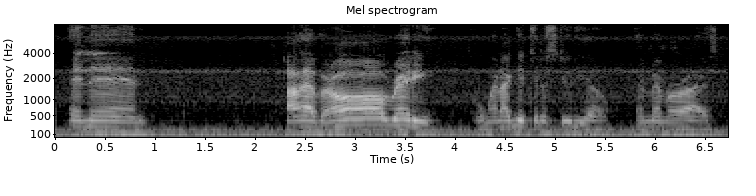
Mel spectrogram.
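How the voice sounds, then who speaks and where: Fairly slow speech with audible room echo. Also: man. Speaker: podcast co-host, rapper. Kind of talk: casual chat.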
